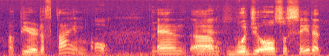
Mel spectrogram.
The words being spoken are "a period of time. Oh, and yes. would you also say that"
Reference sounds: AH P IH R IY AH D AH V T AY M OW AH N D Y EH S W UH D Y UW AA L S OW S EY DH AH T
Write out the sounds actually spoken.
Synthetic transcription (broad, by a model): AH P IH R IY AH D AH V T AY M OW AH N D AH W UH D Y UW AA L S OW S EY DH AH T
